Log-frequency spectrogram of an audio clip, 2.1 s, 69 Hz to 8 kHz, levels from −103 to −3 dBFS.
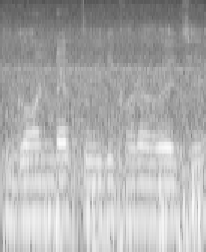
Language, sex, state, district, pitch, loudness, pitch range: Bengali, male, West Bengal, North 24 Parganas, 130 Hz, -15 LUFS, 125-130 Hz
